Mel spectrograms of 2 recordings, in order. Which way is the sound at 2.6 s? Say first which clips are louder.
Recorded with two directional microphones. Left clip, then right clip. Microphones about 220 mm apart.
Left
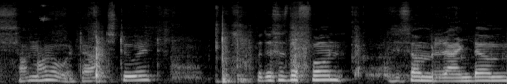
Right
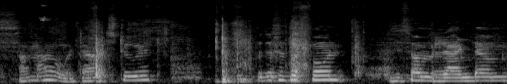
Left 3 dB; 45° left (ahead or behind).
